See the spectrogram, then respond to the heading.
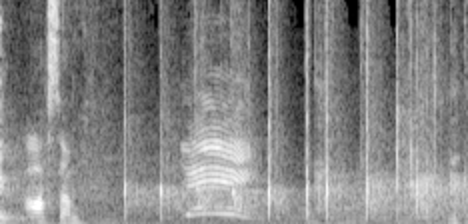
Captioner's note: applause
